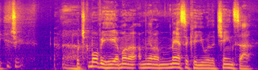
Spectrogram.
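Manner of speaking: hammed-up Boston accent, r's dropped; mock Massachusetts accent. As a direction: redo the killer's line as a Massachusetts local. Massachusetts version of the same skit.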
